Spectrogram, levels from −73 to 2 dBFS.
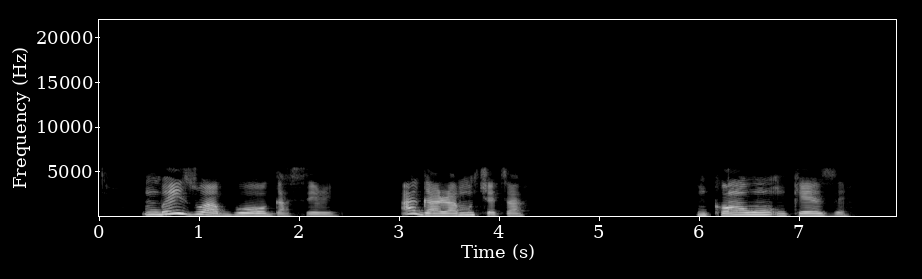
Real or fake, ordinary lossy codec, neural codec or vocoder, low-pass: real; AAC, 48 kbps; none; 5.4 kHz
